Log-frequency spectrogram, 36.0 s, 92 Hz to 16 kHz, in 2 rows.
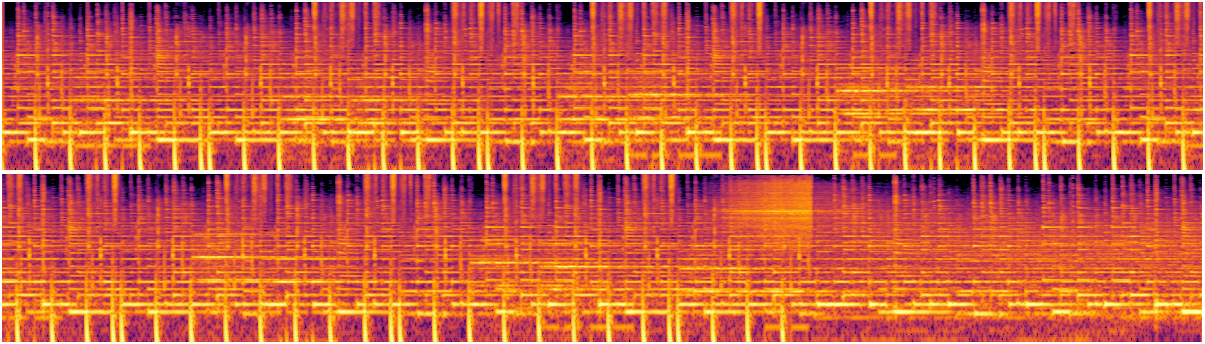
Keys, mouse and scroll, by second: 0.0 click, 0.9 alt+click, 1.0 alt+click, 2.0 click, 2.7 click, 3.0 click, 7.4 click, 7.8 shift+click, 8.5 alt+click, 9.0 click, 9.8 click, 11.0 w, 12.6 alt+click, 13.5 click, 14.1 shift+click, 20.3 click, 21.2 alt+click, 22.0 click, 22.6 click, 23.2 click, 24.1 click, 25.1 click, 25.9 click, 33.3 click, 35.0 click.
